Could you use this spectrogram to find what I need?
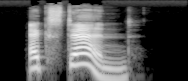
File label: "extend", English; 3000 words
